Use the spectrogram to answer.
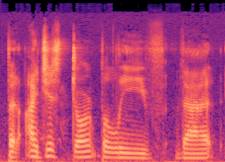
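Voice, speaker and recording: A man's voice: medium pitch, steady tone, takes it slowly. A man giving casual reaction commentary over game cutscenes, explaining and musing as he goes. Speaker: let's watch host. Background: game music behind the voice.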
